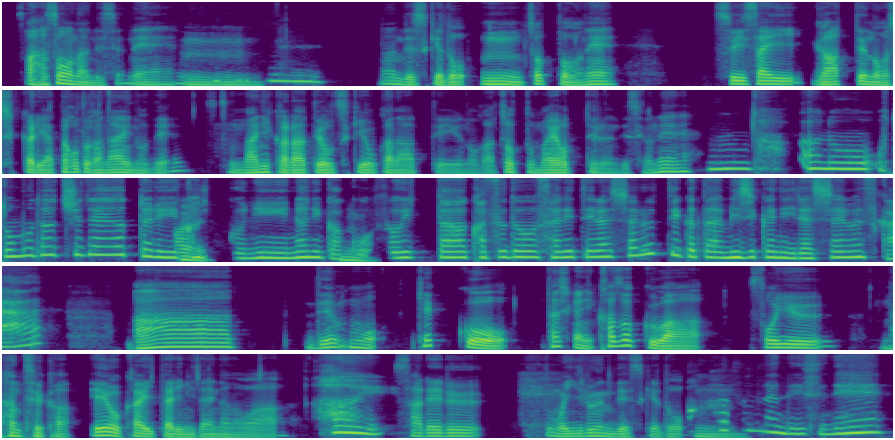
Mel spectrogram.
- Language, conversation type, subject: Japanese, advice, 新しいジャンルに挑戦したいのですが、何から始めればよいか迷っています。どうすればよいですか？
- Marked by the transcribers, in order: other background noise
